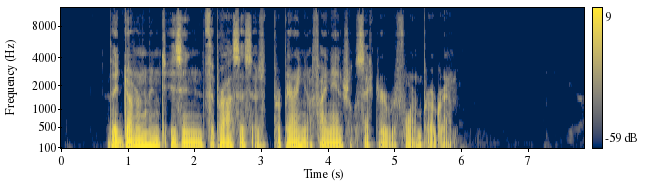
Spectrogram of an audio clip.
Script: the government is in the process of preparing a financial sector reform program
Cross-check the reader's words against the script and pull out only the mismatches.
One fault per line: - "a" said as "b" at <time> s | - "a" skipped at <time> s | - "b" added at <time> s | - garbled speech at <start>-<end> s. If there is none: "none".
none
